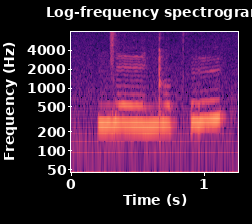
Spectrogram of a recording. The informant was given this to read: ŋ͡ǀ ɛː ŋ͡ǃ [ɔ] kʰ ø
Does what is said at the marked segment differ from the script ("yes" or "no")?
no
